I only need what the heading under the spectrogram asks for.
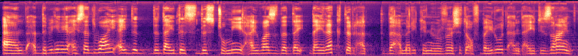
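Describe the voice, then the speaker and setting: An older woman whose first language is Arabic speaks English with an Arabic accent at an ordinary middle pitch. She talks earnestly as an interview guest, often breaking off and restarting her sentences. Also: fairly even intonation, a little mellow. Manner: earnest, halting with frequent restarts. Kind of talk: reflective interview conversation.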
